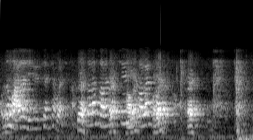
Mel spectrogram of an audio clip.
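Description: A woman talks close by.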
